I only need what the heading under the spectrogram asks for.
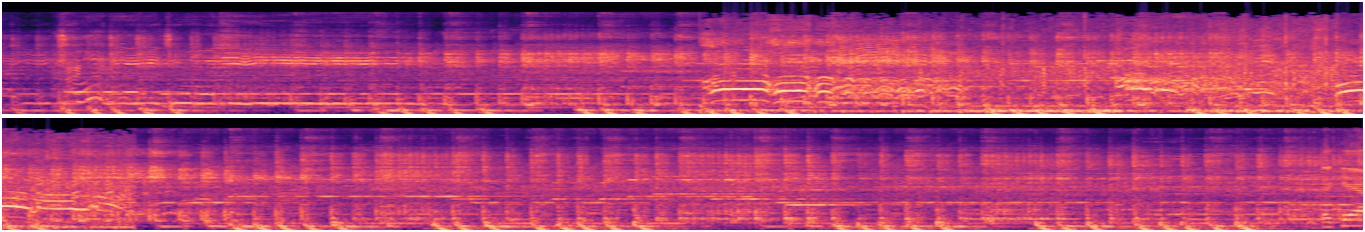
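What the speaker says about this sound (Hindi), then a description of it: "देखिए कितना भीड़ है" Dense festival crowd noise at a Durga Puja celebration in Seraikela, with a steady wash of many voices mixed with amplified music and rhythmic drumming that stays loud throughout.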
